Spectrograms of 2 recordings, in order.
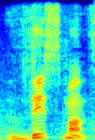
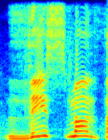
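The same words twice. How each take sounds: First: Said in the usual way. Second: "This month" shouted high and loud; emphatic hype. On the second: Acted. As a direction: punch "month" like a salesman. Hyping the update date.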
